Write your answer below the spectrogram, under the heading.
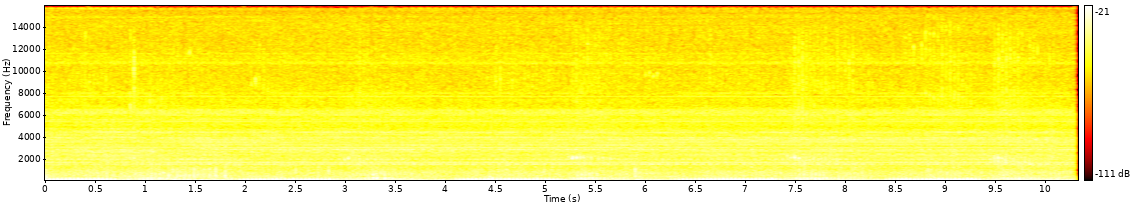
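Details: A male Ragdoll cat purrs loudly while enjoying being adored. The deep, rumbling purr swells and eases in regular cycles of about two seconds with each breath.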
